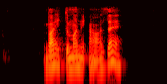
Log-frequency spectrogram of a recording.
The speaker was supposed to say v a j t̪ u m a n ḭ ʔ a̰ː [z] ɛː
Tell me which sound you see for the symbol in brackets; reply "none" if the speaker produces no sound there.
z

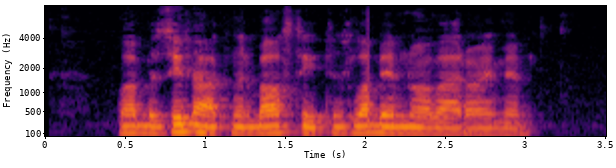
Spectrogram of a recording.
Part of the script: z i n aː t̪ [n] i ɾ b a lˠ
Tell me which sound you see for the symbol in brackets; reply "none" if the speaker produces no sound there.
n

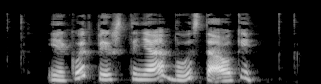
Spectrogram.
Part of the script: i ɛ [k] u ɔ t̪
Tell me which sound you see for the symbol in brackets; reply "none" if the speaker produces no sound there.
k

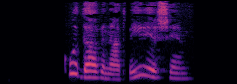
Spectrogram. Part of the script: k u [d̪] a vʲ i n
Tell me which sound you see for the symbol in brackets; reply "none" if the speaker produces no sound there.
d̪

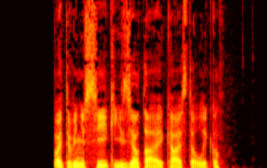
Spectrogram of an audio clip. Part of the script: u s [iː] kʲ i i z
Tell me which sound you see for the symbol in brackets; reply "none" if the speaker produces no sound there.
iː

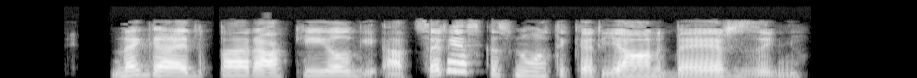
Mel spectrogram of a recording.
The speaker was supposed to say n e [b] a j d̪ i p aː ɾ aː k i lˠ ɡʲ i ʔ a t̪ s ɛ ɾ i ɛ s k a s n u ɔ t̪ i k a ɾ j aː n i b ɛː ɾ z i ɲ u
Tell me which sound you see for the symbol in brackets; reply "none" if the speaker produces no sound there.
ɡ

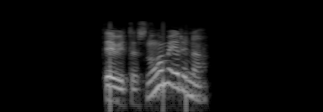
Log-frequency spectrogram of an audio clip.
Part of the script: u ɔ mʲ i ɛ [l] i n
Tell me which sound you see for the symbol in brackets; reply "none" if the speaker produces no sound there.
ɾ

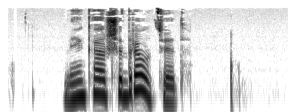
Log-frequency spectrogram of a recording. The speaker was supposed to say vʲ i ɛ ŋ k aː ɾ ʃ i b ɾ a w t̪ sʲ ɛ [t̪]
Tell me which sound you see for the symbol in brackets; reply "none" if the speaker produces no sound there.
t̪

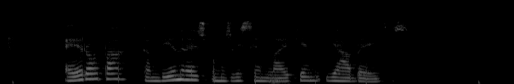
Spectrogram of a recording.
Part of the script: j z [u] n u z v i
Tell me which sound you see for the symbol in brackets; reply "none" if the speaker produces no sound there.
u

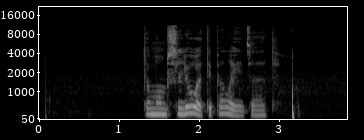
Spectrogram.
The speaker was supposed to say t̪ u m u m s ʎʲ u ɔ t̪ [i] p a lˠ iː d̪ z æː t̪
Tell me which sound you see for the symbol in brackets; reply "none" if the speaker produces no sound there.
i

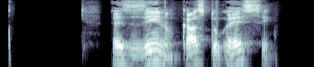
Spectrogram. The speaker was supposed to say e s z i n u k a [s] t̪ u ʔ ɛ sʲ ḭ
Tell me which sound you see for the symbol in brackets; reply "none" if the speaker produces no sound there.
s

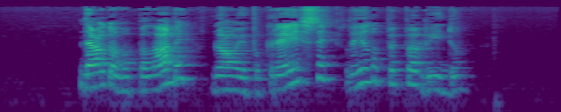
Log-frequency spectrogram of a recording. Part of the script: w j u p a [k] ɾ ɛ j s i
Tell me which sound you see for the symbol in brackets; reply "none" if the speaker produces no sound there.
k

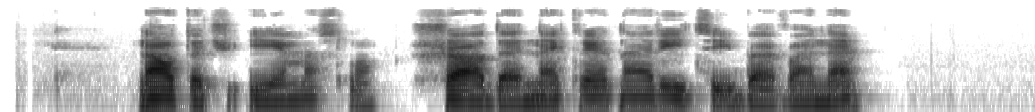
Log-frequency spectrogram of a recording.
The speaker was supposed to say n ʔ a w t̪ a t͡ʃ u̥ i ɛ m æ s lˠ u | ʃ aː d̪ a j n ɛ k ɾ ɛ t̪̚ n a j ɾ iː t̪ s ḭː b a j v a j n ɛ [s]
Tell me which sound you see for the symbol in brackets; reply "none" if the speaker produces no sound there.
none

